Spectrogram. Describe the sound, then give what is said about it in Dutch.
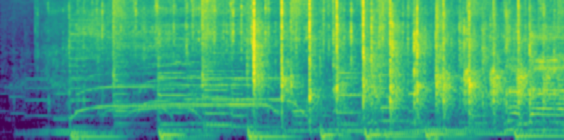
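Live applause in a radio programme studio: a small group claps in quick, uneven bursts that grow busier partway through, with voices and a low tonal hum mixed underneath. “We hebben live applaus in de studio.”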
